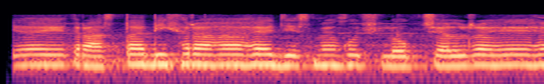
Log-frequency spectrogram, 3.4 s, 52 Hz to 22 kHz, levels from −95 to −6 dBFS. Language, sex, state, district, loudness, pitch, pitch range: Hindi, female, Gujarat, Valsad, -16 LUFS, 215 Hz, 205-220 Hz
